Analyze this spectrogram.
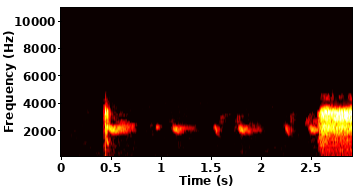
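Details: Wild barn owl owlet in a monitored nest box, recorded at 4:01 am on 6/7/23 while practicing balance on one leg; soft faint chirps, then a loud hissing screech rising at the end.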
